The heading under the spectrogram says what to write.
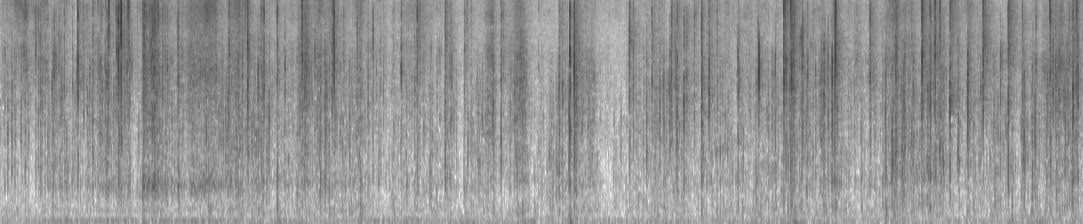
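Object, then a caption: Thin vinyl umbrella canopy. A closed, new iridescent umbrella with a thin vinyl/plastic, hollow folded canopy is handled, squeezed and unfurled by fingertips while being wiped down. Dense, bright crinkling and rubbing of the plastic comes in rapid, dry crackles with almost no low end or ring, rising in bursts of sharper snaps.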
